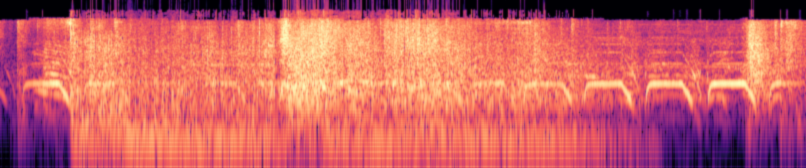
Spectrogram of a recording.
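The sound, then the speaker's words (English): A bomb explodes in a drug lab at a cannery, a loud, deep roaring blast that rumbles on for several seconds, while a wailing alarm repeats over it and continues after the rumble fades. “The bomb goes off in the drug lab, and the cannery workers duck. Kersey makes a run for it, as a second blast blows more workers off their feet.”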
